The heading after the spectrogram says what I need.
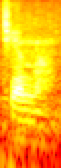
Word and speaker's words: Tianma: The correct pronunciation is Tianma. See how it ended up Tin Man.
